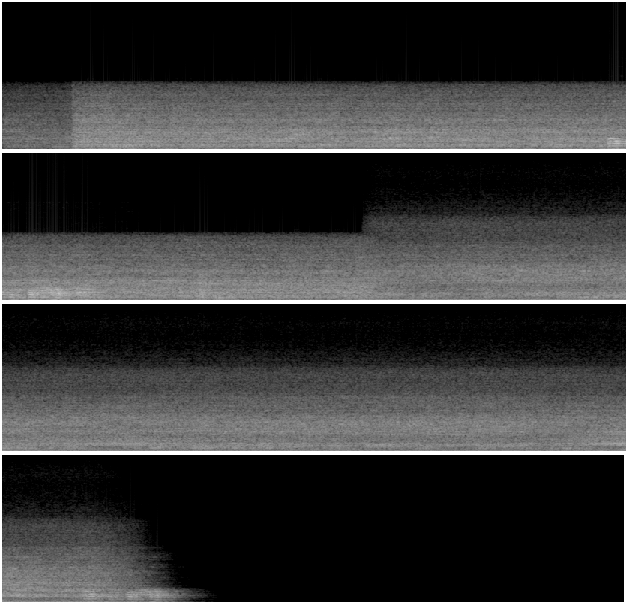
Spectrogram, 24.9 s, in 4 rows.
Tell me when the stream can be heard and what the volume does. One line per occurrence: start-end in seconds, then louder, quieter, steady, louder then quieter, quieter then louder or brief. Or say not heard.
0.0-20.2 steady.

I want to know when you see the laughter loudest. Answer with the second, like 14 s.
7 s.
